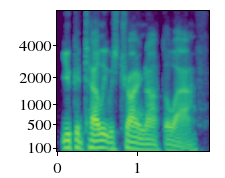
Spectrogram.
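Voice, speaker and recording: A man's voice: low-pitched, animated, fairly quick, no room sound, studio quality. A man co-hosting a podcast, chatting casually in a rambling, opinionated way and swearing freely. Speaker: podcast co-host. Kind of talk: casual chat.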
